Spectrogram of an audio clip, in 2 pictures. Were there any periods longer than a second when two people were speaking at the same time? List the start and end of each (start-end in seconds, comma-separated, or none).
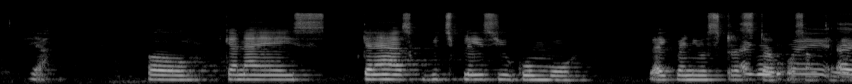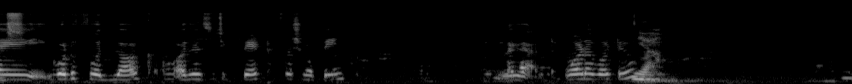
7.4-8.8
